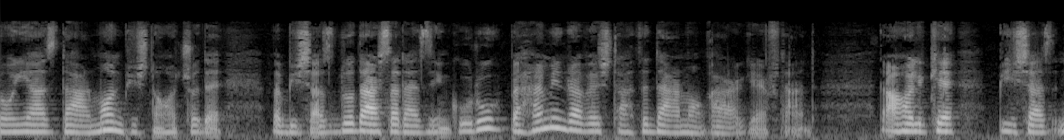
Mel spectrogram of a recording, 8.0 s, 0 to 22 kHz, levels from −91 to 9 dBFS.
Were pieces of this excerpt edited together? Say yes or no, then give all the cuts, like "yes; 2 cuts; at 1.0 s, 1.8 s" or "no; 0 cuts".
no; 0 cuts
